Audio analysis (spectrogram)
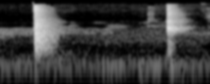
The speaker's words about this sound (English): Do you think that was a really loud clap? It doesn't need to be loud. It just needs to be a slight audible spike.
